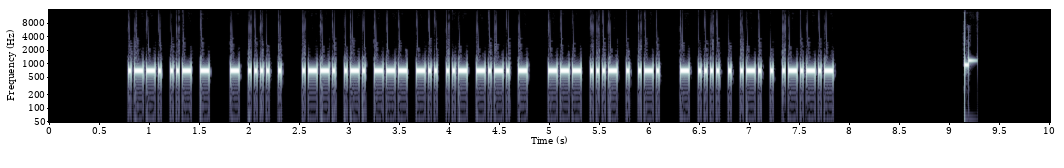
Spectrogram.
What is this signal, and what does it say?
Morse code, heard as a keyed tone, about 40 wpm, 700 Hz. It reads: PUT THE PRODUCT OVER THERE.
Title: Sentences from Top 1000 Words - Review Part 2 - 40wpm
